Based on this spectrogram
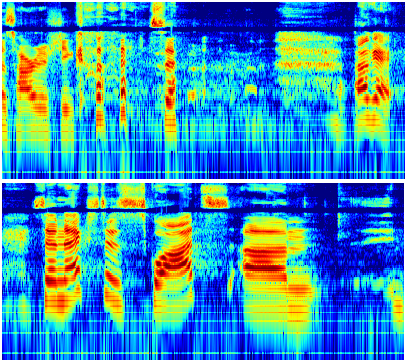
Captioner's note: laugh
